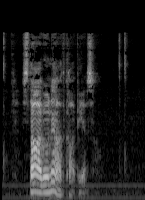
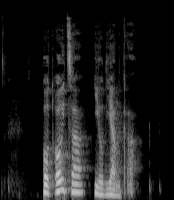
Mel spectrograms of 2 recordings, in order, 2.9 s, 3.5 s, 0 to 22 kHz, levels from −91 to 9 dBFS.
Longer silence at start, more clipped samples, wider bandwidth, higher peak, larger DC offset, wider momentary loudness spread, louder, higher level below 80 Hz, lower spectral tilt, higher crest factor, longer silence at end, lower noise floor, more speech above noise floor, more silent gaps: second, 0.45 s vs 0.85 s; neither; second, 11.5 kHz vs 15.5 kHz; about the same, -6 dBFS vs -6 dBFS; neither; first, 20 LU vs 17 LU; about the same, -23 LUFS vs -23 LUFS; about the same, -64 dBFS vs -60 dBFS; second, -2.5 dB/octave vs -6.5 dB/octave; about the same, 22 dB vs 20 dB; second, 0.4 s vs 0.8 s; second, -53 dBFS vs -73 dBFS; second, 29 dB vs 51 dB; neither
